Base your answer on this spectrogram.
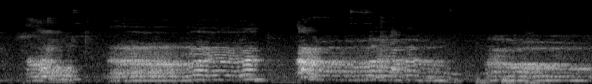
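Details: Golden retriever dog playing with its owner in the afternoon, keeping her from sleeping; three drawn-out, moaning, grumbling vocalizations, each about a second long, separated by short pauses, with no other sounds.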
